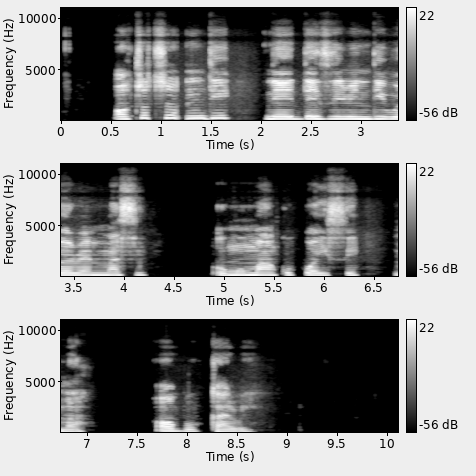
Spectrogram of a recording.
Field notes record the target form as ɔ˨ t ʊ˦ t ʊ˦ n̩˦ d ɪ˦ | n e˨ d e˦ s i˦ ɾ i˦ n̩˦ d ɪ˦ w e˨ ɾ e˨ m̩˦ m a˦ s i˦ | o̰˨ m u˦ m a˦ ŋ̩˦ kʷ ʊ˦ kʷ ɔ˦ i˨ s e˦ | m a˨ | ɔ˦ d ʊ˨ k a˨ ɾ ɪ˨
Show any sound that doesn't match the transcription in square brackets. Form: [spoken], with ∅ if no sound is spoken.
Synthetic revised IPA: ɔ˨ t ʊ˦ t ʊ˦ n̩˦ d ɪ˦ | n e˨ d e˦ [z] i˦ ɾ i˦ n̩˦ d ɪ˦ w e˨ ɾ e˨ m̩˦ m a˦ s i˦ | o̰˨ m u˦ m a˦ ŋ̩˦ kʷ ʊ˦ kʷ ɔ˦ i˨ s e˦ | m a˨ | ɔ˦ [b] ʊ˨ k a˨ ɾ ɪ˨

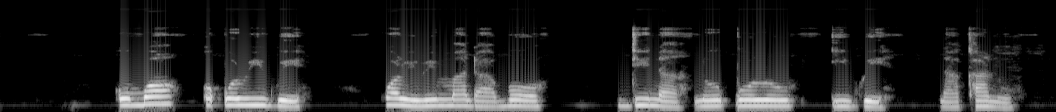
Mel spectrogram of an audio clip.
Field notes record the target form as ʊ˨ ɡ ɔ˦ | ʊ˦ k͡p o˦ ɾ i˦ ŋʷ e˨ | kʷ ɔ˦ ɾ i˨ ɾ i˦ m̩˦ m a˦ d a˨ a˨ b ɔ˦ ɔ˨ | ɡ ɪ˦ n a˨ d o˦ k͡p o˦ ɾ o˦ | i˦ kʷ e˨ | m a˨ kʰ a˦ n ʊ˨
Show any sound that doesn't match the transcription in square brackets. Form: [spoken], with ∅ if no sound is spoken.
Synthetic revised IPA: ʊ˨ [ɡ͡b] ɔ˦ | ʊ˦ k͡p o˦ ɾ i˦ [ɡʷ] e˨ | kʷ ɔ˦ ɾ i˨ ɾ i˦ m̩˦ m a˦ d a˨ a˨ b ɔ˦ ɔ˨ | [d] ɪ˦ n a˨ [n] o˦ k͡p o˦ ɾ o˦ | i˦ [ɡʷ] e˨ | [n] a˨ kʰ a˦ n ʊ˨

